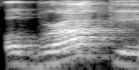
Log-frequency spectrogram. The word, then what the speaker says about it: O'Brocki: So please welcome Obrocki, if I pronounced that correctly.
